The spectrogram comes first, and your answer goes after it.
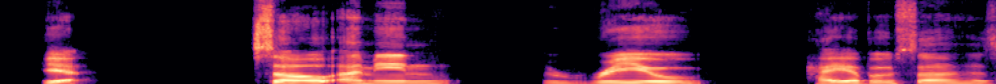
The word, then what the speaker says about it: Ryu Hayabusa: just slightly different right yeah so i mean ryu hayabusa is how you pronounce it uh ryu hayabasa i think ayobasa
